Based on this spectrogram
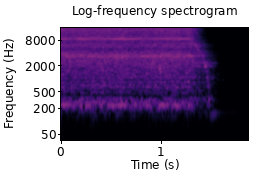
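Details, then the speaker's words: Dyson V12 Detect Slim Absolute cordless vacuum, clogged, pulsing and cutting out: a high rushing motor roar that winds down and dies within half a second; owner suspects a motor failure common to V12s, not fixed by cleaning the filter. "They run for a bit and then die, [sighs] which is a problem that I think affects these."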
